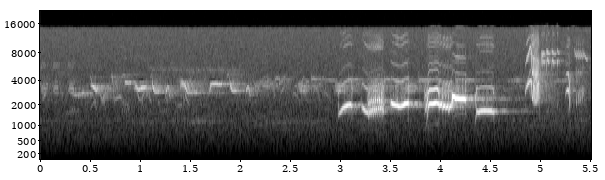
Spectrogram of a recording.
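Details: In Castricum, the Netherlands, a Eurasian blackbird's song opens with faint high chirps of other birds, then a loud fluty warble of several whistles, ending with a high scratchy squeal.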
